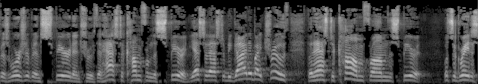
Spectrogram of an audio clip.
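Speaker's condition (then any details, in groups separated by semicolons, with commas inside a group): No condition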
